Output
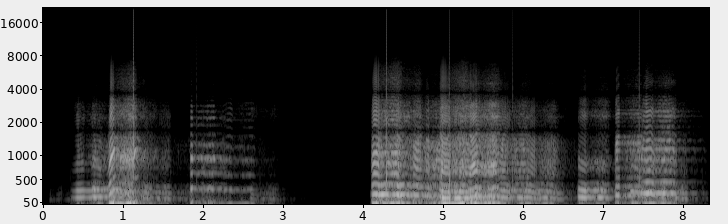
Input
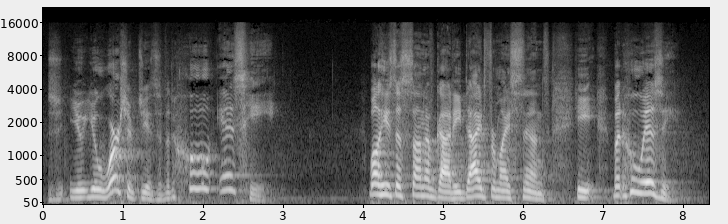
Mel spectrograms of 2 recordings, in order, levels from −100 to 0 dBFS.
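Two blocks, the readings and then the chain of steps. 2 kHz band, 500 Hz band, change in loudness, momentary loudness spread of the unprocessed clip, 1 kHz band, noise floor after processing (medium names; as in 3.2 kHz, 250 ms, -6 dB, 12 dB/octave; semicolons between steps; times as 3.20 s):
-28.0 dB, -27.0 dB, -20.0 dB, 13 LU, -20.5 dB, under -85 dBFS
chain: high-pass 54 Hz 6 dB/octave; power-law waveshaper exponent 3; FFT filter 120 Hz 0 dB, 1.3 kHz -13 dB, 1.9 kHz -19 dB, 8.9 kHz -30 dB; saturation -30.5 dBFS, distortion -7 dB; distance through air 180 m; static phaser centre 2.5 kHz, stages 8; on a send: feedback delay 129 ms, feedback 42%, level -20.5 dB; on the sum: gated-style reverb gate 300 ms rising, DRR 1 dB; crackling interface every 0.79 s, samples 64, repeat, from 0.34 s; trim +9 dB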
